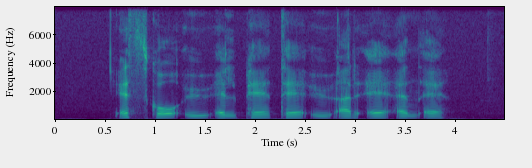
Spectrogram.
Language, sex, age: Norwegian, male, 21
